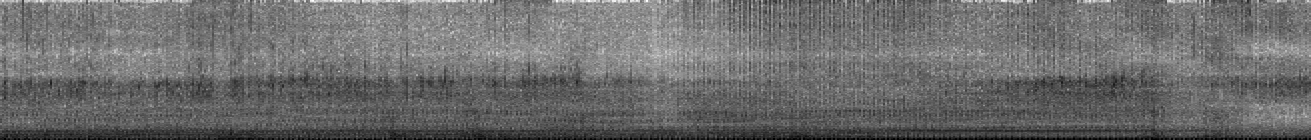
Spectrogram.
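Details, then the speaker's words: Craftsman wheeled two-stroke weed trimmer after new spark plug, carb cleaning and fresh gas, choke off, cutting weeds with commercial-grade line: strong, steady buzz holding speed through brief dips under cutting load; healthy, even-running engine. "Well, it works. It was that easy."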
